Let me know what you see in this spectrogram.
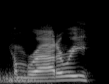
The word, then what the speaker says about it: camaraderie: Camaraderie. – That's the right way to say it.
